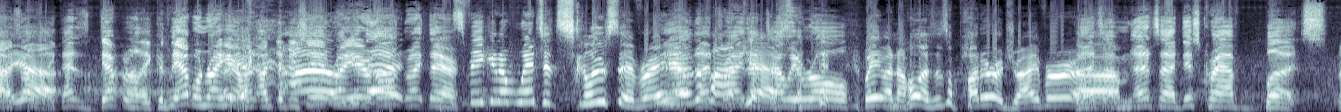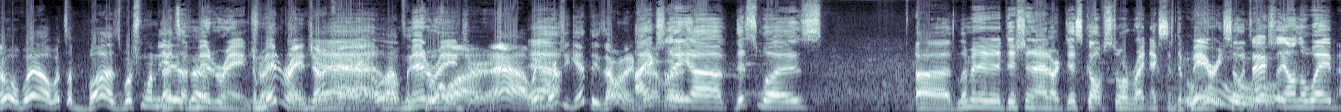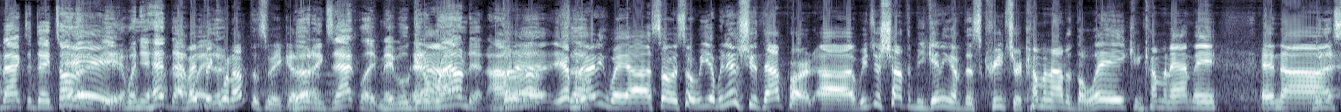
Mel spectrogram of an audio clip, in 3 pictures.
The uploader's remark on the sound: The Film played at Spooky Empire's film festival this year, and we had a small chat with him at our booth/studio.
